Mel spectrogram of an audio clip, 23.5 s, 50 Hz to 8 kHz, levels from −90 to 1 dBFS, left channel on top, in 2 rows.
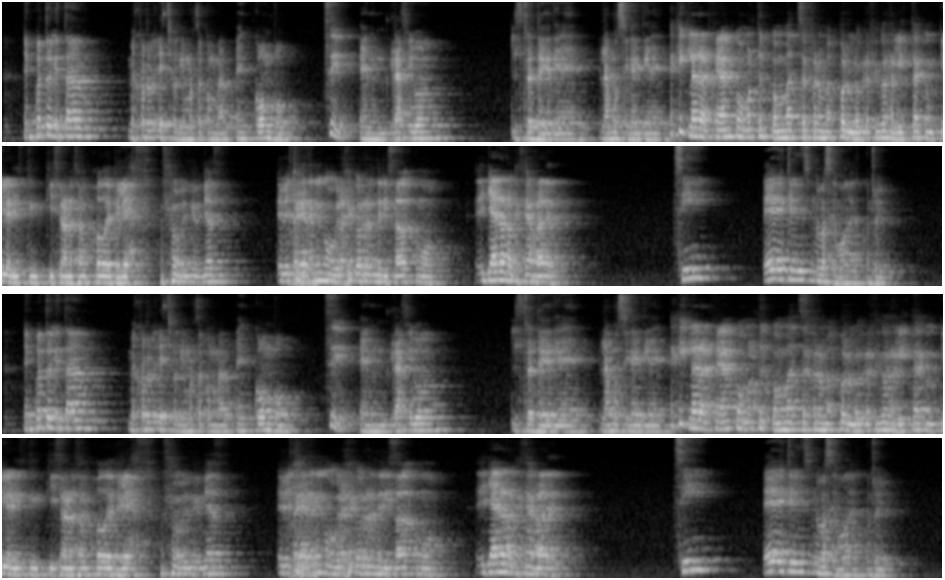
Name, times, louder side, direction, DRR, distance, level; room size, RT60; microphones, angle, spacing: voice 1, 0.3-1.1 1.6-3.6 4.5-5.5 6.4-8.3 15.2-16.3 20.2-20.7 21.3-22.8, left 1 dB, 25° left, 1 dB, 1.0 m, -25 dB
voice 2, 4.0-4.3 8.3-14.6 15.2-17.2 17.7-18.7, left 2 dB, 45° left, 1 dB, 0.6 m, -23 dB
7.6 x 4.5 x 4.3 m, 0.86 s
head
